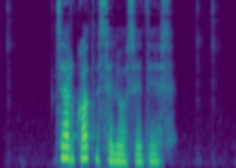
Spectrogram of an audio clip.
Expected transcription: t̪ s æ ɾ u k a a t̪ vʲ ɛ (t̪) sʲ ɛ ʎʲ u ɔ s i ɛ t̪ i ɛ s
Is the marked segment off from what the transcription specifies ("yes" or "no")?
yes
